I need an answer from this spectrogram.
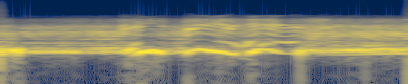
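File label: aircraft destroyed mood high, speech English; War Thunder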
